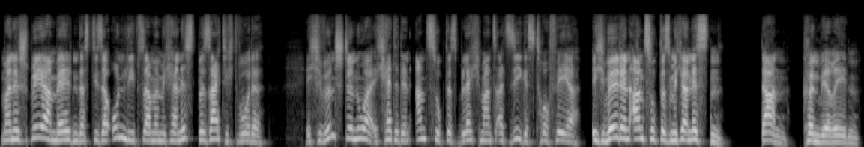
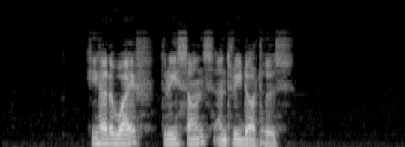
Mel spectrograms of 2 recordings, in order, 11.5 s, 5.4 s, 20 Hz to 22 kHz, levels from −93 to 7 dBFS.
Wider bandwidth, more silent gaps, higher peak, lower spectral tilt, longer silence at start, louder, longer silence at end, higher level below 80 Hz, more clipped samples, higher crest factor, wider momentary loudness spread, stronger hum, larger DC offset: first, 15 kHz vs 9.2 kHz; first, 7.83-7.87 s, 9.90-10.16 s vs none; about the same, -2 dBFS vs -4 dBFS; second, -3 dB/octave vs -6 dB/octave; second, 0 s vs 1.2 s; about the same, -21 LUFS vs -19 LUFS; second, 0.1 s vs 1.55 s; second, -70 dBFS vs -58 dBFS; neither; about the same, 20 dB vs 18 dB; second, 10 LU vs 13 LU; neither; neither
